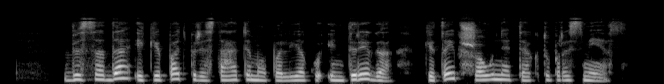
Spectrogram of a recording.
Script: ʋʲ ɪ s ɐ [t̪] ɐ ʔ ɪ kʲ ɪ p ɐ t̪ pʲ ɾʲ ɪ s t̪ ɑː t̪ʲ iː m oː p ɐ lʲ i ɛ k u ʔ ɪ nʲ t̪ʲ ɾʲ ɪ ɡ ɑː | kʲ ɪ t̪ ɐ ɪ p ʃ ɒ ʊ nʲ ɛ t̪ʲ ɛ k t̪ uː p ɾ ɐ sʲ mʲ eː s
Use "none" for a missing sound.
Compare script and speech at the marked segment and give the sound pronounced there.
d̪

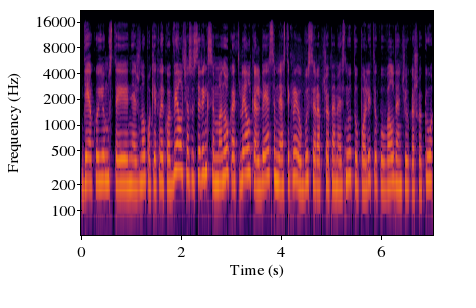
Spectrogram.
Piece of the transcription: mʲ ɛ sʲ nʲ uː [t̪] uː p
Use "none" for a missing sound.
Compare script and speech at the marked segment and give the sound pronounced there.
t̪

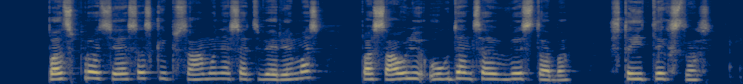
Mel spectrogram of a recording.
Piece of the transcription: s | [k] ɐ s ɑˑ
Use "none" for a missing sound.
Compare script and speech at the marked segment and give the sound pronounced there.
p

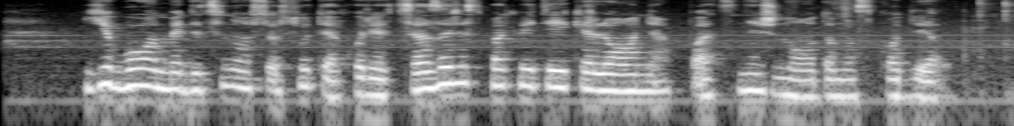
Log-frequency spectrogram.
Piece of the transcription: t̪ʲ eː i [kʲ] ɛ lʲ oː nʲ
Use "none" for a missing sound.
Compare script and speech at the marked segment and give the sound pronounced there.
kʲ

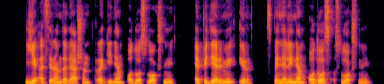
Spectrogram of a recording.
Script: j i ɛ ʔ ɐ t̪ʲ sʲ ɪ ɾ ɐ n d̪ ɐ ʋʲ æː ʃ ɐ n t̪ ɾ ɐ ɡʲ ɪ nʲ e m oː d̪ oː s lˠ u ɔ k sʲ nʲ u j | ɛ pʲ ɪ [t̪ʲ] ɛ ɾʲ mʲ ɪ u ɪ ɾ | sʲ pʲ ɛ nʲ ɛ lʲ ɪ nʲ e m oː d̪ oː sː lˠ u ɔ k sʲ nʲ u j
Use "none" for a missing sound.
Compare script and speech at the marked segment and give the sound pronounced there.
d̪ʲ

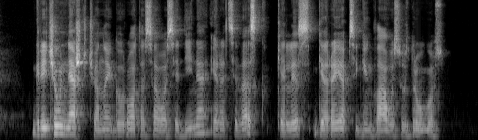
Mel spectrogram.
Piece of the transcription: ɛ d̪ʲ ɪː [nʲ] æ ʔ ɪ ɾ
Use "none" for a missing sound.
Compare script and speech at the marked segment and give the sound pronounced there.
nʲ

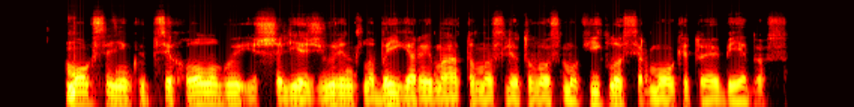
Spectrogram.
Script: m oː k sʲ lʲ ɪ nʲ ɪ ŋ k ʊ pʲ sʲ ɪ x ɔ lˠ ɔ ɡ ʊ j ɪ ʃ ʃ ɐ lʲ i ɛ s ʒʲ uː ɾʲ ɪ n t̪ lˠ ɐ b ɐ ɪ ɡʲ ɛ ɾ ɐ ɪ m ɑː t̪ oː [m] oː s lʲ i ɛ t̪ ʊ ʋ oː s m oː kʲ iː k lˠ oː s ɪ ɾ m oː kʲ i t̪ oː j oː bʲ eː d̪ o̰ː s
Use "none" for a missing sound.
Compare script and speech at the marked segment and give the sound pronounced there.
m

